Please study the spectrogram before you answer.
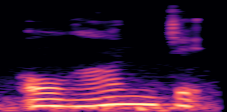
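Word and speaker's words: Orange: الأو أورانج، أورانج دي كلمة بتتنطق زي الإنجليزي.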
